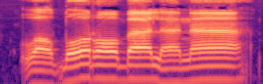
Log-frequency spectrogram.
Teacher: huruf ro dibaca tebal maka pangkal lisan kita naik terangkat ke atas ketika kita mengucapkannya. Tebalkan huruf r-nya.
